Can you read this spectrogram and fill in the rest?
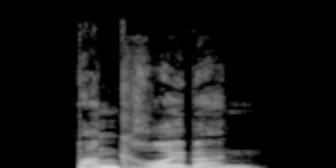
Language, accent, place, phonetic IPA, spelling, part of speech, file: German, Germany, Berlin, [ˈbaŋkˌʁɔɪ̯bɐn], Bankräubern, noun, De-Bankräubern.ogg
- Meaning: dative plural of Bankräuber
